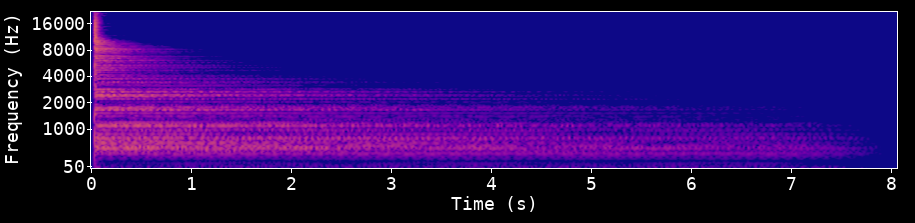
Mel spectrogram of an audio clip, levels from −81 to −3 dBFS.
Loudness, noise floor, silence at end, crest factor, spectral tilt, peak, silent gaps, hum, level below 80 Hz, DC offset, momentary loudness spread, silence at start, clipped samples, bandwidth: -38 LUFS; -71 dBFS; 0.65 s; 34 dB; 1 dB/octave; -6 dBFS; none; none; -74 dBFS; under 0.1%; 22 LU; 0 s; under 0.1%; over 20 kHz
